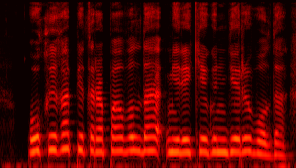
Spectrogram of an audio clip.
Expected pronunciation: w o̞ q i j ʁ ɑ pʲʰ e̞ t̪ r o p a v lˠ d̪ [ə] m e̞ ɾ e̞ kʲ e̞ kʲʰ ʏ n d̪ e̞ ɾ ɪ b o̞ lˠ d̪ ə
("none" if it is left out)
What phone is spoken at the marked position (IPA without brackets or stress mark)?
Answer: ɑ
